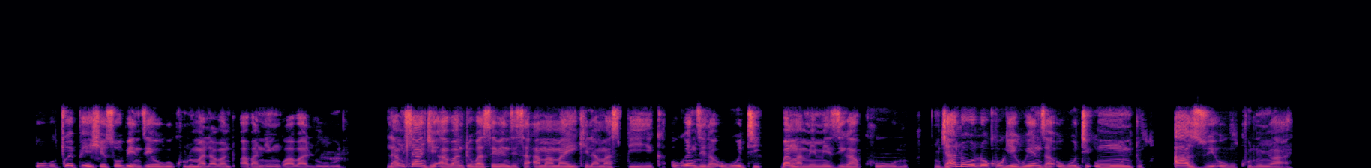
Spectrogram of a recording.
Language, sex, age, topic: North Ndebele, male, 18-24, health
